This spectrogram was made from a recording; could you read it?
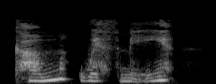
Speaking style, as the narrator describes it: I said in a harsh whisper

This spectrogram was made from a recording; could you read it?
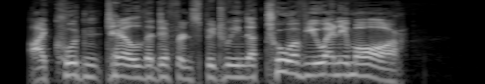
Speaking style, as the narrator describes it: he roared

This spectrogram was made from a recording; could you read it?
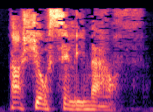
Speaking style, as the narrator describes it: said Madame Semele sharply

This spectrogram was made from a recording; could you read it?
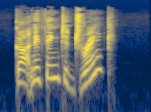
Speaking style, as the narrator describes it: The smuggler sputtering

